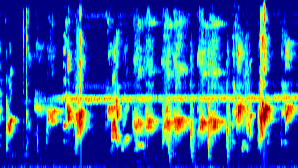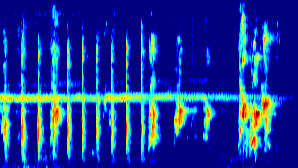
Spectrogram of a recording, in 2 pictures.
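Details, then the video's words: Javan myna playing atop a cage: a quick run of evenly spaced clicking chirps, roughly eight per second at first, then slowing, ending in a harsher burst, with a faint constant high hum. "Jalak kebo datang main di atas kandang."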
